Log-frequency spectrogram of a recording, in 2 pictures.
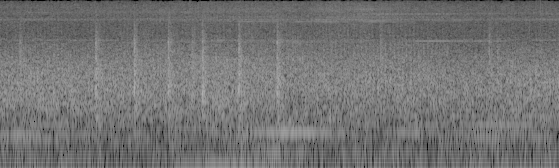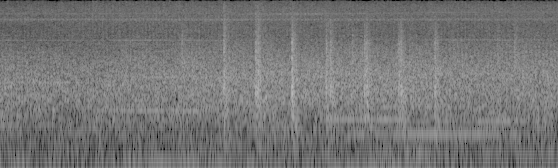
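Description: Rapid gunshots crack in short bursts.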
